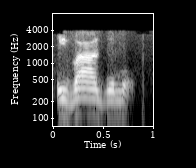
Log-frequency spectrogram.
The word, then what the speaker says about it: Yvonne Dene: I mean, you could do it with me or someone like, I wrote her name down, Eva Dene. Am I pronouncing her name right? Eva Dene. Is that her? – Yvonne Dene. It took me a whole show to learn how to pronounce her name.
